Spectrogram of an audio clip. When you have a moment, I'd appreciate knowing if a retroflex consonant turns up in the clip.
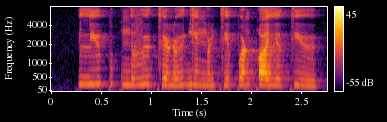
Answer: yes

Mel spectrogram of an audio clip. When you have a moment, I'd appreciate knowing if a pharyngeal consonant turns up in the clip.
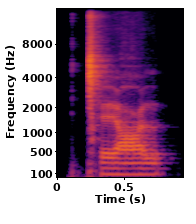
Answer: yes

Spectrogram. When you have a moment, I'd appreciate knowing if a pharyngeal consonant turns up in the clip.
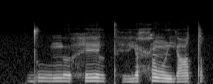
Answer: yes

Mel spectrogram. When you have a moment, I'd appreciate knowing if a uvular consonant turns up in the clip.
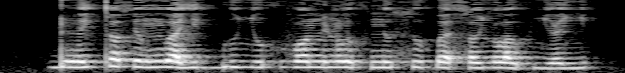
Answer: no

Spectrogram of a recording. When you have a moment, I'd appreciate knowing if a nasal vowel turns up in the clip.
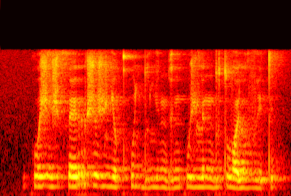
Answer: no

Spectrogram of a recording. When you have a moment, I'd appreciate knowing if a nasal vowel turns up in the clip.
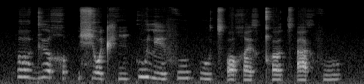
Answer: no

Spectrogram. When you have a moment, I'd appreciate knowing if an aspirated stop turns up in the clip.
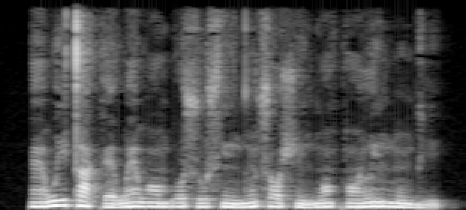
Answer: no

